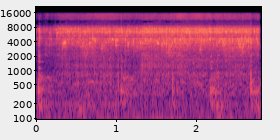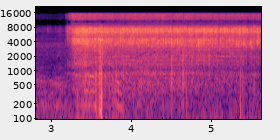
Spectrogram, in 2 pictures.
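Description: Food frying in hot oil in a pan: a loud, steady sizzle that starts suddenly, breaks off briefly just before halfway, then carries on.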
